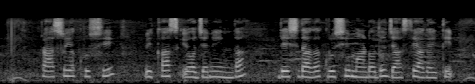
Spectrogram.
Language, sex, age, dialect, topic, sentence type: Kannada, female, 25-30, Central, agriculture, statement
